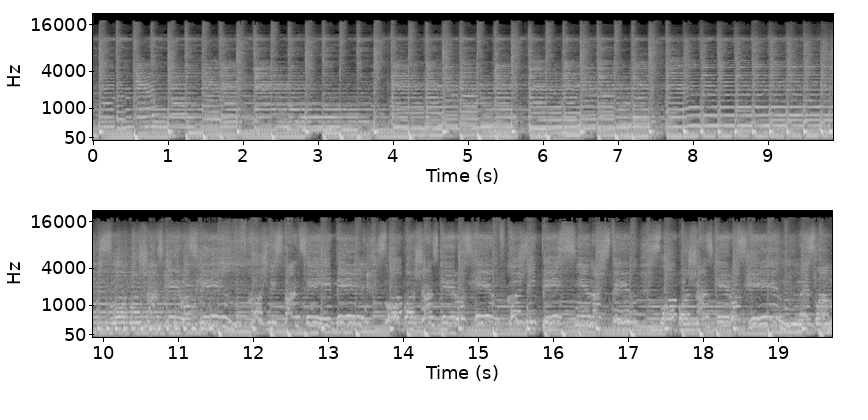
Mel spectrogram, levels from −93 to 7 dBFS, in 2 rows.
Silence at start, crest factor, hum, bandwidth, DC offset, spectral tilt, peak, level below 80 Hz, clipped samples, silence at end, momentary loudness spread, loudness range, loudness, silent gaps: 0 s; 12 dB; none; 19 kHz; under 0.1%; -4.5 dB/octave; -2 dBFS; -24 dBFS; under 0.1%; 0 s; 3 LU; 2 LU; -15 LUFS; none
